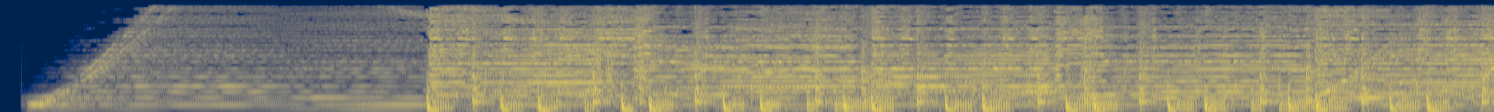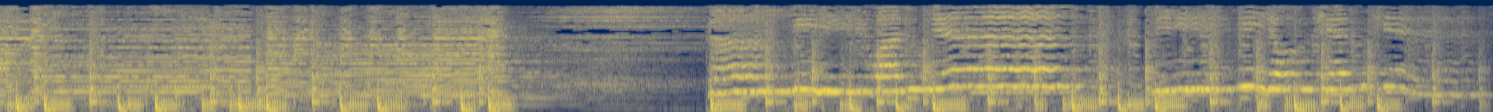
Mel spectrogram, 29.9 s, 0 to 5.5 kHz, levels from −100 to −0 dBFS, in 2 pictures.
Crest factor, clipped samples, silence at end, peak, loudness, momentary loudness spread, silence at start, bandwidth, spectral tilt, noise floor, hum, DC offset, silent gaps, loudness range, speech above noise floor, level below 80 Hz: 18 dB; under 0.1%; 0.05 s; 0 dBFS; -18 LUFS; 18 LU; 0.25 s; 5 kHz; -8 dB/octave; -39 dBFS; none; under 0.1%; none; 7 LU; 6 dB; -30 dBFS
